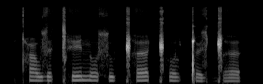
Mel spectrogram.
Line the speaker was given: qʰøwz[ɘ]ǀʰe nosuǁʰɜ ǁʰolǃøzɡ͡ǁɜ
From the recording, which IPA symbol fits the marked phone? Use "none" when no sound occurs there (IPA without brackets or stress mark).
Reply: ɘ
